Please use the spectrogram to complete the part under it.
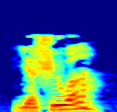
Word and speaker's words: Yeshua: And in the Hebrew, it was pronounced Yeshua, basically.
